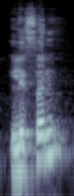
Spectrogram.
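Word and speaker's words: listen: विसल से हमने बनाया लिसन एंड ओफन, इसमें टी साइलेंट है।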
